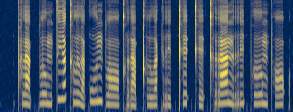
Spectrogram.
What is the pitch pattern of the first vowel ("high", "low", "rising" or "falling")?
low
